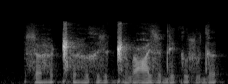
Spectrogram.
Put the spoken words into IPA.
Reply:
s œ ɦ œ ǁʰ ə ɦ ɵ x ʉ z ʉ ɡ͡ǁ œ w ɵ ʕ e z ɵ d e k ɵ sʷ e d ə

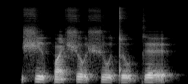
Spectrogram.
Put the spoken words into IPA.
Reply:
ʃ ḛ˦˨ p ã˦˨ ʃ ɔ̰˦˨ ʃ o̰˦˨ t o̰˦˨ ʊ̯ k ɛ̰˦˨

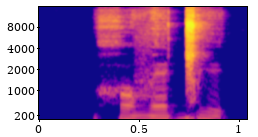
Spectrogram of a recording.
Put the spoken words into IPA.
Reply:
x ɔ v ɛ ɡ͡ǁ ɪ

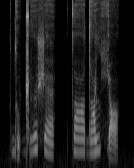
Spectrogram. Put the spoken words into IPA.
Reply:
d ṵ ɡ͡ǁ ø ʃ æ | t̪ ɑː d ɑ lʲ ç ɑ̰

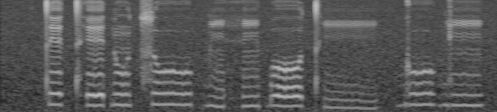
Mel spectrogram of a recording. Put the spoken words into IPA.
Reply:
t ɪ˦ tʰ e˦ ɗ ũ˦ t͡s uː˦ ɓ ĩ˨ h ĩ˦ ɓ oː˦ tʰ iː˨ | ɡ uː˦ ɡ ĩ˦

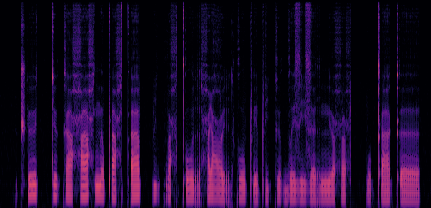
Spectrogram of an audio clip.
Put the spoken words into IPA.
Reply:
t͡ʃʼ ø tː ø k a ħ a ħ n ʌ pʼ a ħ tʼ a pː i kʷ ɜ ħ kʼ o r ħ i ʕ ø r k o pʼ e pʼ i k ø ɡʷ e z i z ɜ r n ø ħ ø ħ pː o kʼ a kʼ ɜ

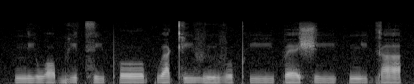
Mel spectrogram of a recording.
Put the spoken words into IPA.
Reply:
n i˨ w ɔ˨ b i˦ t͡s i˨ pʰ oː˦ kʷ a˦ kʼ i˦ v ĩ˨ v ʊ˦ pʰ iː˦ p ɛ˦ ʃ i˦ | ɲ i˨ ɡ a˨

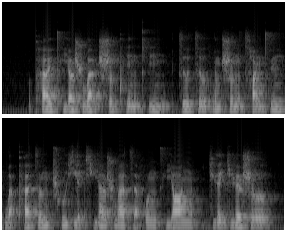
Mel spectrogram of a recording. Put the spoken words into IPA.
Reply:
pʰ a˧˥ ɪ̯ t̪ʰ j ä˧˥ ʂ w a̰˨˩ ɪ̯ ʂ ɤ˥ pʰ i˥˧ n t̪ʰ i˥˩ ŋ | t͡s ɹ̩˧˥ t͡s ɹ̩˥˩ f w ə˩ n ʂ ɤ˥ ŋ t͡sʰ ɑ˥˩ ŋ t̪ʰ y˧˥ n f w ä̰˨˩ pʰ ä˥ t͡s ɤ˥˩ ŋ ʈ͡ʂʰ u˥ ɕ j ä˨ t͡ɕʰ j ä˥˧ ʂ w ä˥˩ t͡s ä˩ f ɤ˥˩ ŋ t̪ʰ j ɑ˥ ŋ | t͡ɕ ɥ ɛ˥ t͡ɕ ɥ ɛ˧˥ ʂ ɤ˥

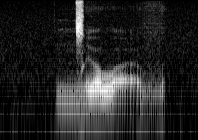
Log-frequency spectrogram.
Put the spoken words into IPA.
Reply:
ŋ͡ǀ e lˠ a̰ v

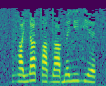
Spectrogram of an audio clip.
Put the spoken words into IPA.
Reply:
zˤ ɤ lʲ ɛ tˤ ɛ dˤ ʉ b ɛ lʲ ʉ zʲ ɛ

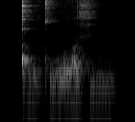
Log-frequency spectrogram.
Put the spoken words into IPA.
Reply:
ǃ ɵː tʼ uː lˠ æ xʲ ʉ

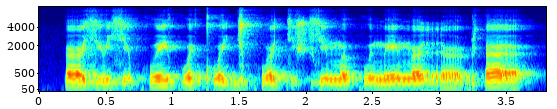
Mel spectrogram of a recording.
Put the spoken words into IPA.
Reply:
œ zʲ o j zʲ œ kʷʰ e j kʷ ɜ j kʷʼ ɜ j dʲ ʉ kʷʰ œ tʲ ʉ ʃ zʲ œ m ə kʷ e m e m œ r œ ɖ | ɜ

